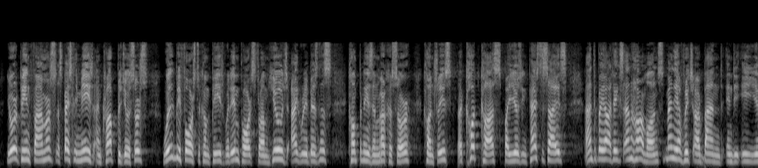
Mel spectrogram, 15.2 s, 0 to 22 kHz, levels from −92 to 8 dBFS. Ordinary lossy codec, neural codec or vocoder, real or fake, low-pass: none; codec, 16 kHz, 8 kbps, FreqCodec, larger model; fake; none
